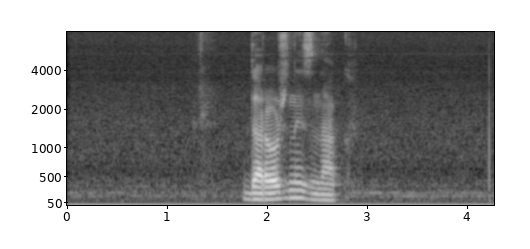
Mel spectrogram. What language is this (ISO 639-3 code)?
rus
